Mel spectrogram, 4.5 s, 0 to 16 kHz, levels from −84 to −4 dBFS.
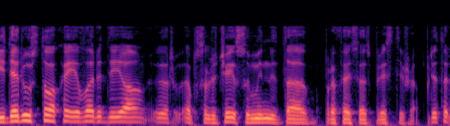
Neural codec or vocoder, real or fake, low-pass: codec, 16 kHz, 4 kbps, X-Codec, HuBERT features, trained on LibriSpeech; fake; 7.2 kHz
